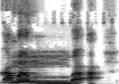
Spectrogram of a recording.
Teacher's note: hukumnya iklab dibalik dari suara nun ke suara mim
